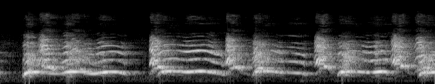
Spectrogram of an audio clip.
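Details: Siberian Huskies, two animals, howling: sustained wavering tones broken into bursts about every second, starting with sharp yelps, voices layered.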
